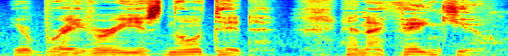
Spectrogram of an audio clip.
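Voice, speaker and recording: A man voicing a calm, solemn male ninja leader in a fantasy story, measured and authoritative. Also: mid-range voice, over music, pitched above the performer's own voice, lightly acted.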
